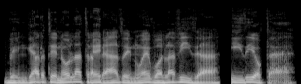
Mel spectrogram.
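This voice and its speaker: A man's voice: deep voice, expressive, moderate pace, vocal fry, darkish tone, dry recording, clean studio sound. A man voicing a cruel, taunting female fallen angel in a fan story reading, in a mocking, gloating manner.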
